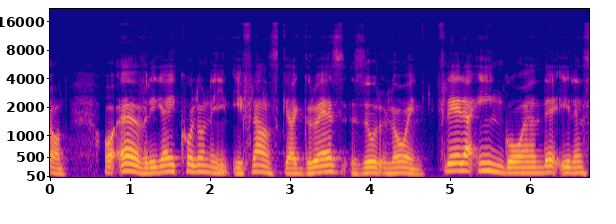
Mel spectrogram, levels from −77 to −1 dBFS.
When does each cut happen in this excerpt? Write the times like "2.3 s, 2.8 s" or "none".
4.8 s

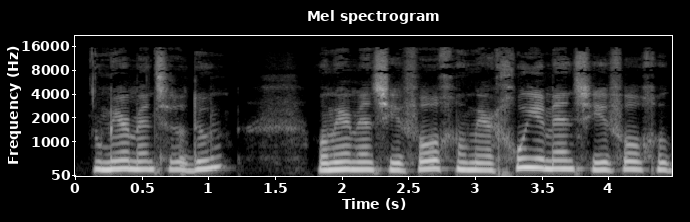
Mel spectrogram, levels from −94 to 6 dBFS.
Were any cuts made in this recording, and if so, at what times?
none

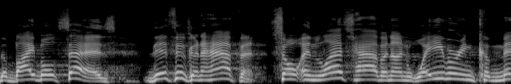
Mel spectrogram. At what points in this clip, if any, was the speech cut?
1.4 s, 1.9 s, 2.6 s, 3.5 s

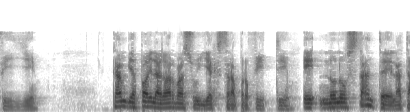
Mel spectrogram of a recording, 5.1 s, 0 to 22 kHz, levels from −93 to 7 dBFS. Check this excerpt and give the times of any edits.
3.7 s

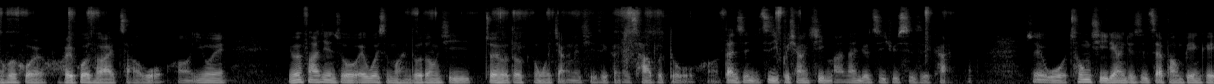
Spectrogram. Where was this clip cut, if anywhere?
none

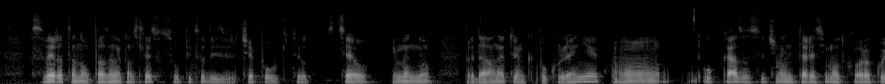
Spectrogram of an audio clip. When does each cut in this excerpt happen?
1.2 s, 3.1 s, 4.6 s, 5.4 s, 6.0 s, 7.8 s

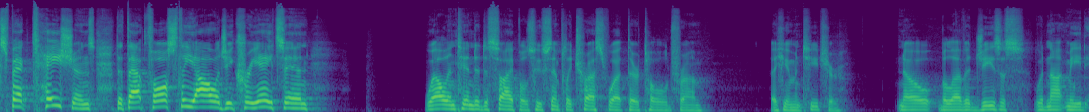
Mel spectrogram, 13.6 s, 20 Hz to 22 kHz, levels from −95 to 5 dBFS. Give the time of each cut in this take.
none

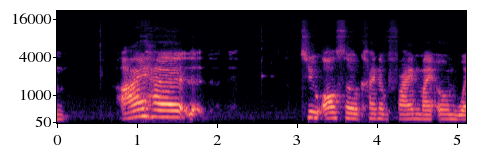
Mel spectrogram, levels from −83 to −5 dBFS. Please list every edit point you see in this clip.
4.1 s

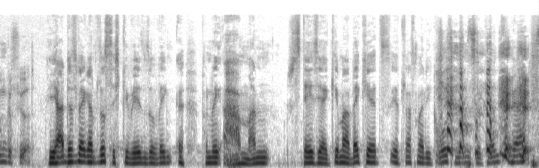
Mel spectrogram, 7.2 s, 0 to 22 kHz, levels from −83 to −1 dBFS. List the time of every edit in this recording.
4.4 s

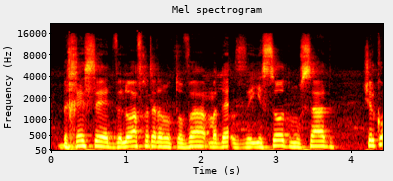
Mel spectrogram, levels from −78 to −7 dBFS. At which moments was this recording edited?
1.3 s, 2.4 s

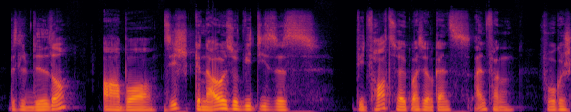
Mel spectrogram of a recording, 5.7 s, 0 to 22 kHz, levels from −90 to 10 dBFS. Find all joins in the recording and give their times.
1.7 s, 3.7 s, 4.3 s, 4.8 s

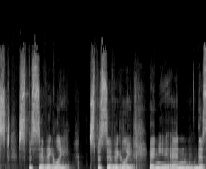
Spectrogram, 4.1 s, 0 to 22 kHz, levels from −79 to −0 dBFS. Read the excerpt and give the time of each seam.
1.7 s

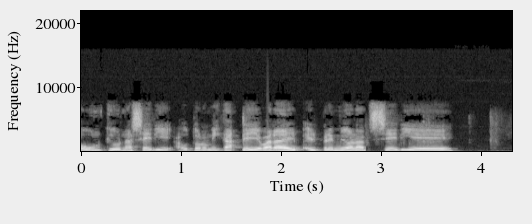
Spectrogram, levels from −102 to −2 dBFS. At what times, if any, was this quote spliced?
1.6 s, 2.2 s, 2.8 s

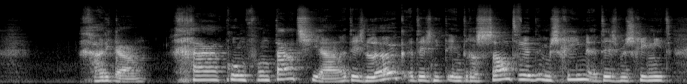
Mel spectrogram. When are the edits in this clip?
1.1 s, 2.3 s, 3.6 s, 5.2 s

